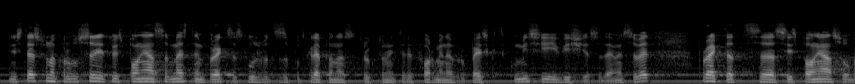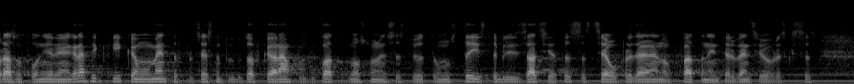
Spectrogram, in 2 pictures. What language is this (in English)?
Bulgarian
